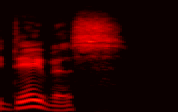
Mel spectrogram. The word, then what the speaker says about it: Davies: Davis, which is spelled Davies, but it's pronounced Davis because those British.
